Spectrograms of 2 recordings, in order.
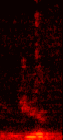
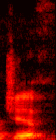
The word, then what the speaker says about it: GIF: GIF. GIF is a second one, or GIF, pronounced both ways.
